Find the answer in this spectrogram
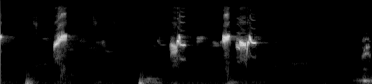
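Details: Red-whiskered bulbul singing in the rapid trilled style called rik rua or rik boen, which varies with the bird's mood that day: a few short, bright chirped notes in two quick clusters, then a faint final note, with quiet pauses between.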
